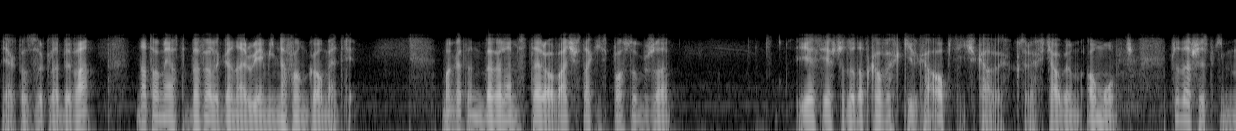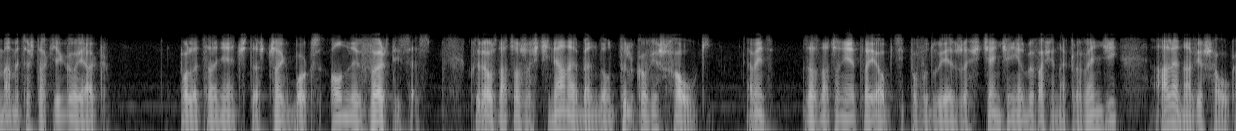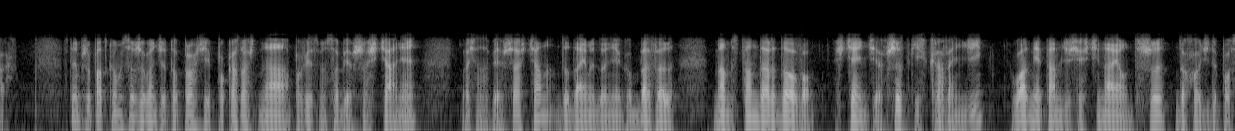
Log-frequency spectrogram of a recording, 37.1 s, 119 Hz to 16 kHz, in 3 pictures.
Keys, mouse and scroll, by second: 0.6 a, 0.8 z, 1.2 middle click, 2.2 middle click, 4.5 middle click, 4.8 click, 19.2 click, 21.8 middle click, 25.8 Tab, 26.1-27.3 scroll down 3, 27.3 scroll down 1, 27.3 2, 27.7 shift+a, 29.4 middle click, 30.3 click, 34.8-36.4 scroll up 5, 36.6 middle click.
